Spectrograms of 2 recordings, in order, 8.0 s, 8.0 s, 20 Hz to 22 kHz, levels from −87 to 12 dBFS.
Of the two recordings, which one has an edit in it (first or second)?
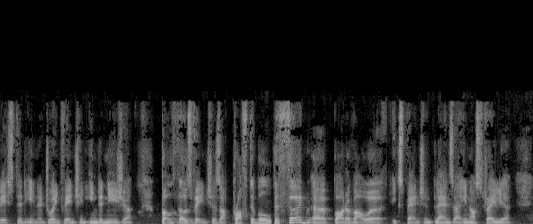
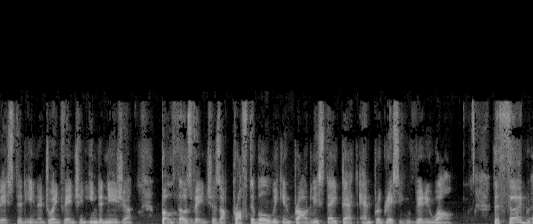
first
